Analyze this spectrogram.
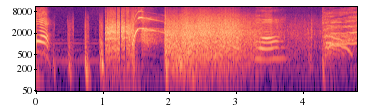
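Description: A man shouts in alarm.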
